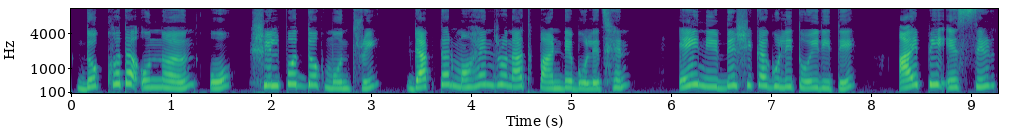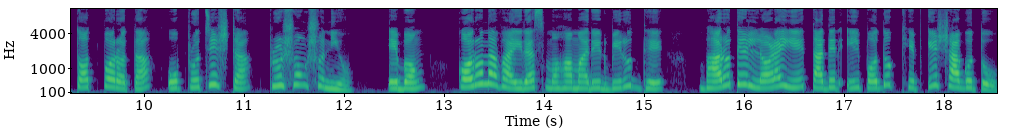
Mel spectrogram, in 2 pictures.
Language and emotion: Bengali, neutral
